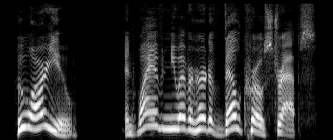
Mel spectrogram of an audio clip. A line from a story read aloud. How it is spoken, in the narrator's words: Alex yelled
